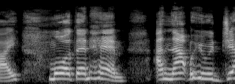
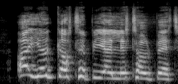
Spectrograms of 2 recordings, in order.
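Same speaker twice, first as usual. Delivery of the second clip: muddled, put-on Scottish-y Indian accent; 4 semitones higher than usual. Acting out the Esther story as her cousin, Mordecai in Scottish-y Indian accent. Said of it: "I think I'm Scottish-y Indian".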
